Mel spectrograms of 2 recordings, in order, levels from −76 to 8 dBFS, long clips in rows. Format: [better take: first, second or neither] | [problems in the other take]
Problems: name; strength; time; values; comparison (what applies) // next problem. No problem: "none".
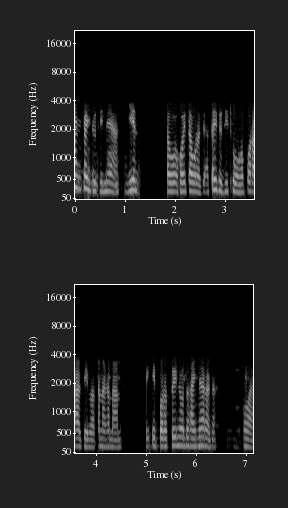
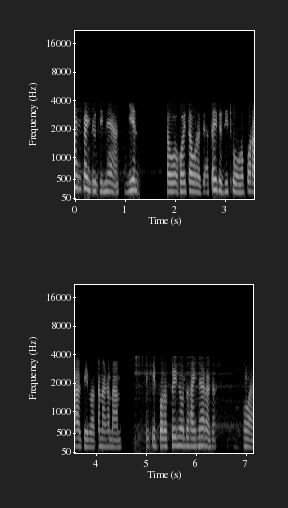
first | noise reduction (neural separator model SepFormer DNS4)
